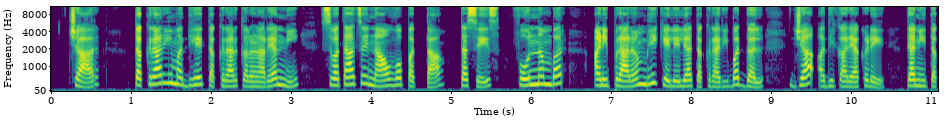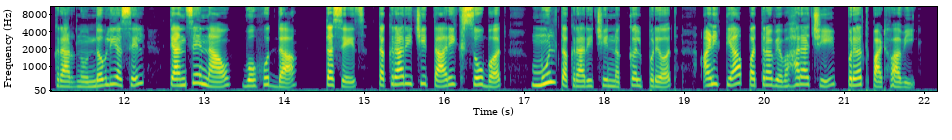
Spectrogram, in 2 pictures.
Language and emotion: Marathi, neutral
